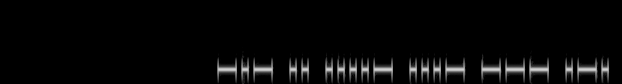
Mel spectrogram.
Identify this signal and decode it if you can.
Morse code, heard as a keyed tone, about 20 wpm, 700 Hz. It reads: KI4VOR
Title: USA Call Signs - 6 Characters - 20wpm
